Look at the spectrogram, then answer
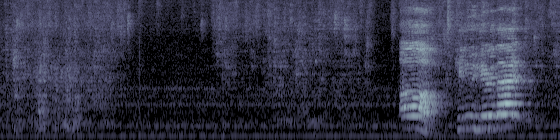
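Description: Cold water runs from a tap, starting suddenly as a close, loud gush in two short bursts after several seconds of quiet room hum, with someone talking softly beforehand.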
